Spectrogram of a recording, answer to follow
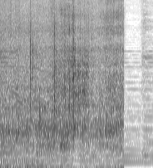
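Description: Skateboard wheels rolling on a concrete bowl, a noisy rumble with a few sharp clacks; the sound drops away abruptly near the end.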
